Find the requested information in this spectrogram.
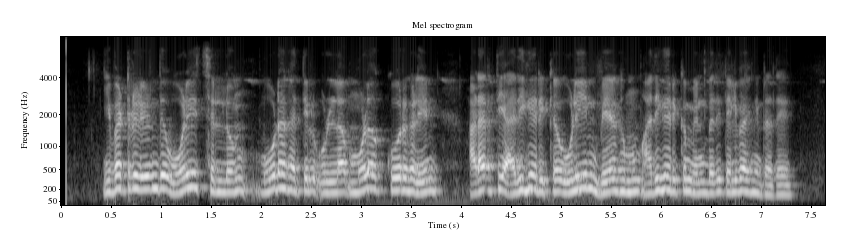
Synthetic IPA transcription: ɪʋɐʈrɪɭɪɾɯnd̪ɯɔɭɪsɛlːɯmuːɽɐɣɐt̪ːɪlʊ̰ɭːɐmʊlɐkːuːɾɯɣɐɭɪn | ɐɽɐɾt̪ːiɐðɪɣɐɾɪkːɐɔɭɪjɪnʋeːɣɐmɯmʔɐðɪɣɐɾɪkːɯmɛnbɐðɯɪt̪ːɛlɪʋaːɣɪndrɐðɯ

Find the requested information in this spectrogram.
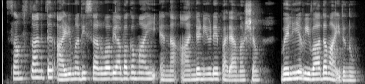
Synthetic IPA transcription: sɐmst̪ʰaːnɐt̪ːɨʔɐɻimɐd̪isɐrʋɐʋjaːbɐɣɐmaːjiʔe̞̰nːɐ̰ʔaːnd̪ɐɳijuɽe̞pɐɾaːmɐrʂɐm | ʋɐlijɐʋiʋaːd̪ɐmaːjḭɾunːu

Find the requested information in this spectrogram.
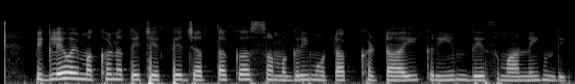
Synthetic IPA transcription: pɪɡleɦoːeməkʰəɽ̃ət̪et͡ʃeːt̪ed͡ʒɐd̚t̪əksəməɡɾimoːʈaːkʰɐʈaːiːkɾiːmd̪eːsɐmaːnːɐĩːɦʊ̃nd̪iː

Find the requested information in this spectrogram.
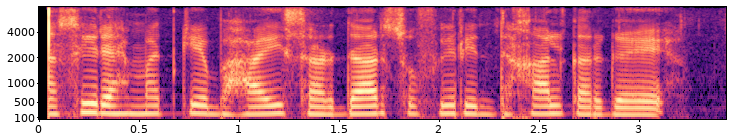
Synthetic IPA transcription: ɐsiːɾɛɦmət̪kebʱaːisɐɾd̪aːɾsʊfiːɾɪ̃nt̪ɪxaːlkɐɾɡɐeː

